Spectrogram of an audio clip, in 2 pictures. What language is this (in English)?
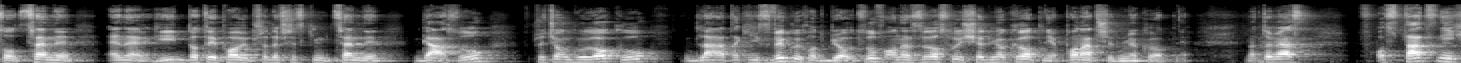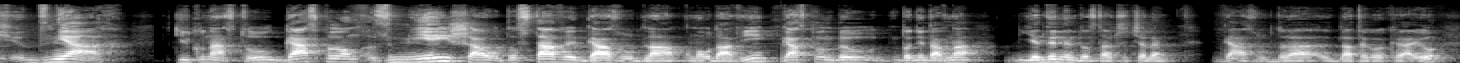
Polish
